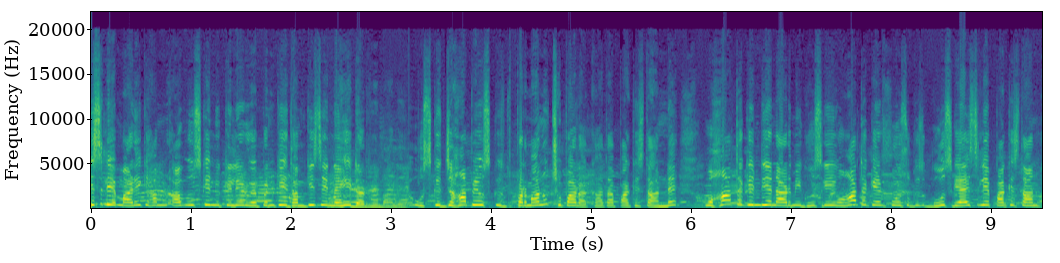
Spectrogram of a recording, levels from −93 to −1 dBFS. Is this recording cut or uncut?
cut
